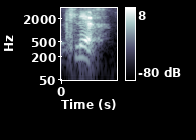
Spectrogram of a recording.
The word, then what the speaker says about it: Claire: Claire et Geoffrey. – Le nom s'écrit comment? – Claire, C-L-A-I-R-E, comme le prénom Claire.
